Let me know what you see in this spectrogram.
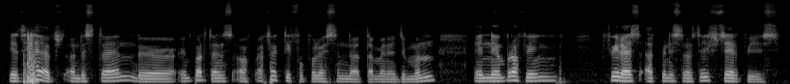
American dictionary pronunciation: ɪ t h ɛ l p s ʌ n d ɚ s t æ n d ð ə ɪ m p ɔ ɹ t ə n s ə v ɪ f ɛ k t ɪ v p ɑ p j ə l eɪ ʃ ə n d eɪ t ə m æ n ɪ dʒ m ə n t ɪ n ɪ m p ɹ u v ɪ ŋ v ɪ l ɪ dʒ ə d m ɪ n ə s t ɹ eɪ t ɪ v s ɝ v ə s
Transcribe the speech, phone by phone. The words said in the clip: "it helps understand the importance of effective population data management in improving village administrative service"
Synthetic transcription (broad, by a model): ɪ t h ɛ l p s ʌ n d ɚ s t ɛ n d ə ɪ m p ɔ ɹ t ə n s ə f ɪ f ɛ k t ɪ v p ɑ p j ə l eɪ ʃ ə n d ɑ t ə m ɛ n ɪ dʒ m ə n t ɪ n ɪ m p ɹ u f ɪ ŋ f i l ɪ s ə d m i n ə s t ɹ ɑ t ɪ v s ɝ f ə s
